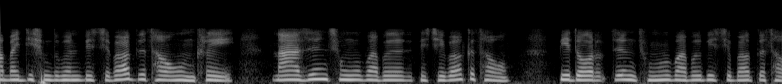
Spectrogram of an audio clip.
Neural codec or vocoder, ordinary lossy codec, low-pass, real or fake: codec, 16 kHz, 0.7 kbps, FocalCodec; none; 5.4 kHz; fake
